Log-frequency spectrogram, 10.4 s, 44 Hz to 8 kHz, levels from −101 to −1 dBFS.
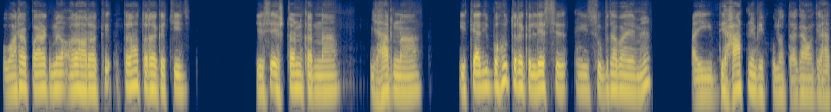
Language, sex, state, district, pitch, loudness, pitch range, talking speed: Bhojpuri, male, Bihar, Saran, 125 Hz, -20 LUFS, 120-140 Hz, 185 wpm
